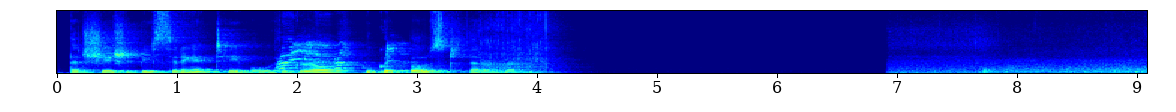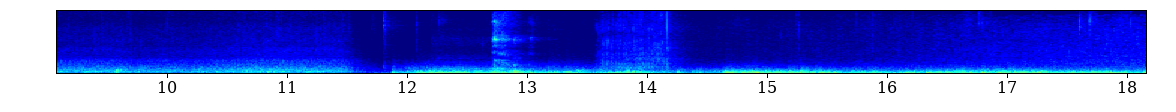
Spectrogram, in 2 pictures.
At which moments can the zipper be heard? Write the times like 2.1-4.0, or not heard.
3.5-4.2, 13.6-14.2.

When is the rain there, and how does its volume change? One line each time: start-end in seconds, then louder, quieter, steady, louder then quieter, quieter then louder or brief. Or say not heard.
6.9-18.1 louder.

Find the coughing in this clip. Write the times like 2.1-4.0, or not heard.
1.8-3.1, 12.2-13.1.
